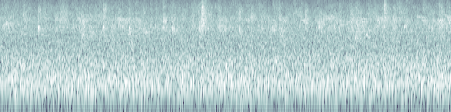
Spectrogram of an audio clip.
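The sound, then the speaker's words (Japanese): Steady rain falls on a Kyoto morning, a dense, even hiss with no pauses, while faint bird chirps flicker through the wash of drops. “今京都の朝は雨が降っていて、雨の音が聞こえる。鳥の声も聞こえる。”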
